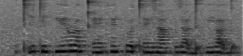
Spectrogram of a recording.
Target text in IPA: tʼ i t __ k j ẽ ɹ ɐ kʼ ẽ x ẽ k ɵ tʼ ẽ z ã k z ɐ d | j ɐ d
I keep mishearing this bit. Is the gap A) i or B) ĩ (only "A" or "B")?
A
